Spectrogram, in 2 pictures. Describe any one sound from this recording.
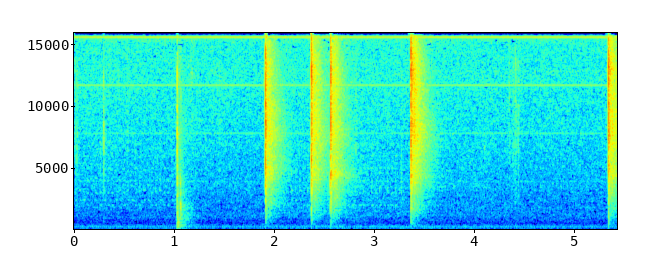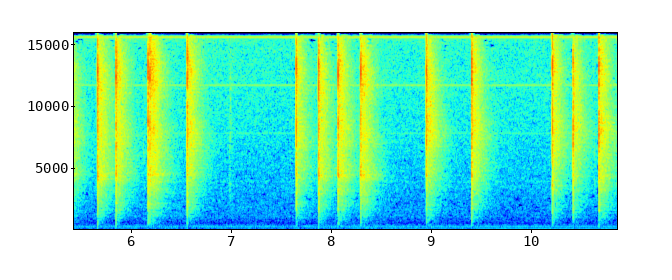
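A small bottle taps sharply against paper, again and again.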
